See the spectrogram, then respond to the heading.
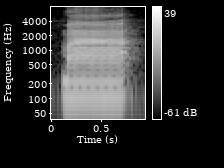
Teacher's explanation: And then I've got stiff voice, ma. My voice cuts it.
